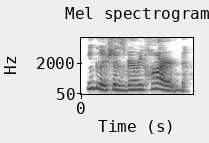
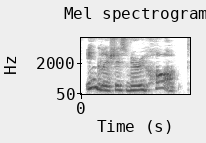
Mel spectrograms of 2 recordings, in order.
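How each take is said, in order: First: The R in hard is pronounced. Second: The R in hard is silent. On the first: "In English, we say hard" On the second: "but in British English"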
